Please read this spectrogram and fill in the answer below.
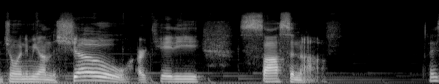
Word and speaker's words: Arcady Sosinov: Arcady Sosinov.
